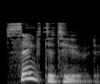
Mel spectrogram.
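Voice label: "sanctitude", British English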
